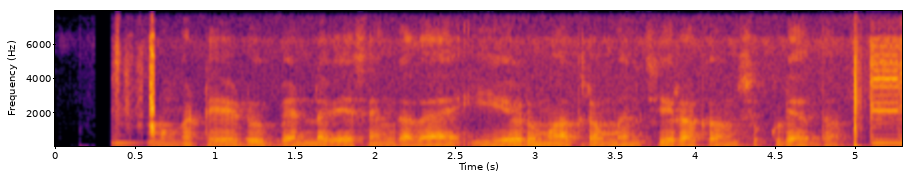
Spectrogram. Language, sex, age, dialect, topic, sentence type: Telugu, male, 25-30, Central/Coastal, agriculture, statement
